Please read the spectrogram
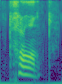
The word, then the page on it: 30: French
